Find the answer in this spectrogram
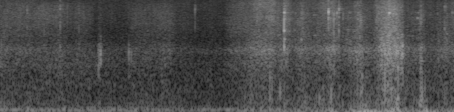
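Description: Nylon jacket rustling, with a few faint clicks.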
